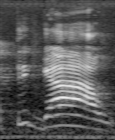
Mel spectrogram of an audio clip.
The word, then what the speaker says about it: trigal: tem sentido então é trigal o Gal é a sílaba tônica dessa palavrinha que você vai pintar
